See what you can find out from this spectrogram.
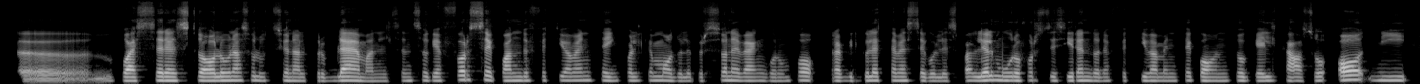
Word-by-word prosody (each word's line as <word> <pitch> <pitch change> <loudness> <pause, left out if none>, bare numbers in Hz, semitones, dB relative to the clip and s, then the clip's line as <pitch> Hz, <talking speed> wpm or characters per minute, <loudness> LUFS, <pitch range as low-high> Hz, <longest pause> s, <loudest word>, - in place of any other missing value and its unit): ehm, 85 +1 -3
può - - +1
essere 175 +1 +4
solo 175 0 +4
una 185 0 +4
soluzione 185 -1 -4
al 170 0 -3
problema. 170 -1 +5
Nel 160 0 -11
senso 175 +2 -8
che 175 0 -1
forse 210 +1 +1
quando 180 0 +1
effettivamente, 185 +1 -4
in 175 0 -2
qualche 180 +1 -6
modo, 180 -2 -2
le 170 0 -7
persone 180 +2 -3
vengono 170 -1 -1
un 170 - -11
po' 190 0 -1
tra 170 0 +1
virgolette 180 +2 -3
"messe 180 0 -3
con 165 0 -4
le 165 0 -5
spalle 175 +2 0
al 195 +1 +6
muro," 185 -2 +2
forse 185 0 -9
si 175 +1 -4
rendono 180 -2 -1
effettivamente 175 0 -5
conto 175 0 -1
che 175 -1 -4
è - - +2
il 175 +1 -5
caso 175 +1 -1
o 210 +2 +8
di 190 0 -3
180 Hz, 175 wpm, -24 LUFS, 170-185 Hz, -, o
